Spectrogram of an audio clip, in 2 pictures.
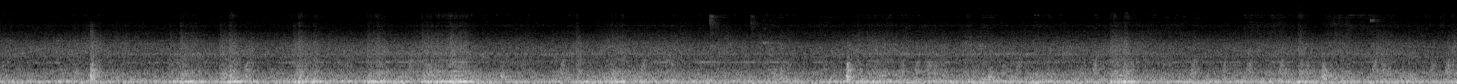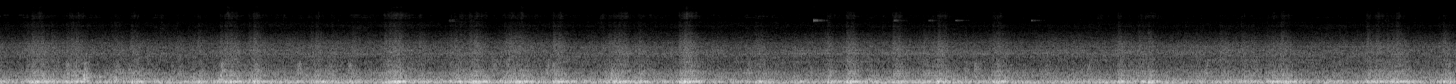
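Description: Cabin noise of a ScotRail Class 334 electric multiple unit running at speed: a steady low rumble of wheels on rail, with scattered light clicks from the track.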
